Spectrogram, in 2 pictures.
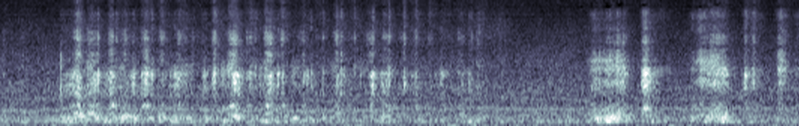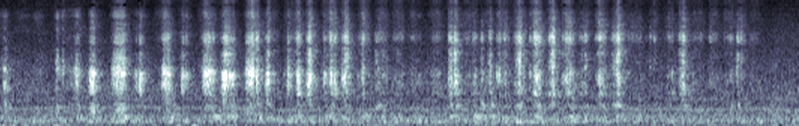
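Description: A long wooden stylus held at a shallow angle scratches across a black coated scratch-art paper page in a small spiral pad resting on a table. The result is quiet, dry, raspy scratching in quick strokes with a bright, hissy edge, and a brief lull a little before the midpoint. Denser, sharper bursts of strokes follow in the second half.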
